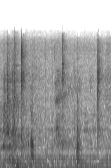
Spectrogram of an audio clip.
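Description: Irregular clicks and scratches from two tamanduas' claws scrabbling on a wooden floor as they wrestle, a quick cluster in the first half second and a few single clicks later.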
